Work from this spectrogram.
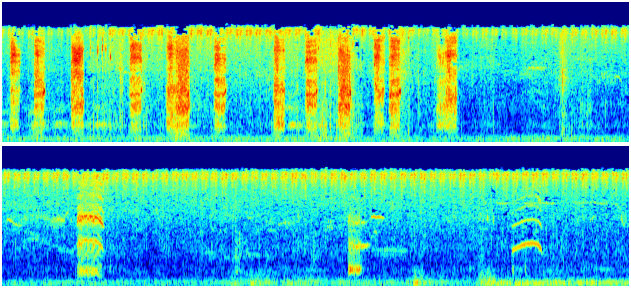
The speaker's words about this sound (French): Elle appelle les petits qui répondent.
